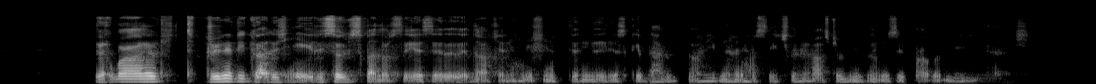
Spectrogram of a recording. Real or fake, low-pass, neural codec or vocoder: fake; 9.9 kHz; autoencoder, 22.05 kHz, a latent of 192 numbers a frame, VITS, trained on one speaker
